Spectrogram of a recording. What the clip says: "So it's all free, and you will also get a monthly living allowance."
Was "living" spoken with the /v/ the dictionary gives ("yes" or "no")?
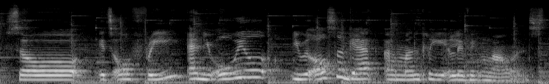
yes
